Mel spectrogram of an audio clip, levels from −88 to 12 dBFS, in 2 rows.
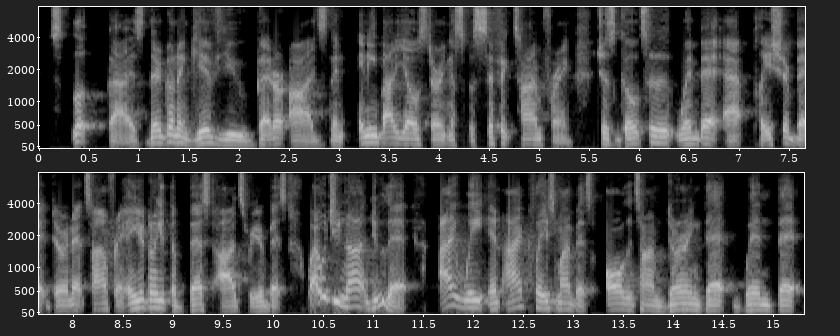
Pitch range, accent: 105-145 Hz, American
